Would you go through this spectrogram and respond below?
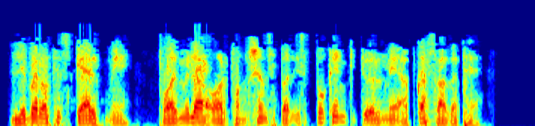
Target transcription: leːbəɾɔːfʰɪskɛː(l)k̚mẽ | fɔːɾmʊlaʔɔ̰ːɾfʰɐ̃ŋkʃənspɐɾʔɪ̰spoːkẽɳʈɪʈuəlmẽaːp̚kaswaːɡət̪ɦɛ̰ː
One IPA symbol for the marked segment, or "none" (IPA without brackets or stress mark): l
